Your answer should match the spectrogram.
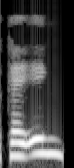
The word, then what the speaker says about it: Khả Doanh: Khả Doanh đọc là Ke Ing, chữ Ing đọc sau âm Ke phát âm rất nhẹ, trọng âm hầu như rơi vào Ke, nên đọc gần giống coi.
